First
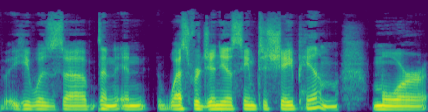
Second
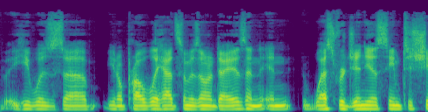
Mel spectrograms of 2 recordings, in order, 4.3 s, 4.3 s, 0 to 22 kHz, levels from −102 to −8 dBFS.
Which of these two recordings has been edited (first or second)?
first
